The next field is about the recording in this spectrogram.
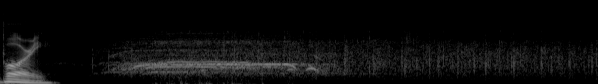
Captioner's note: cheering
